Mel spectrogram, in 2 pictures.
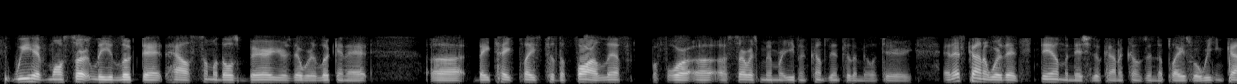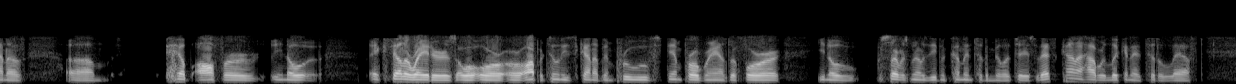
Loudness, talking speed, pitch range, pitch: -22 LUFS, 215 wpm, 100-110 Hz, 105 Hz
